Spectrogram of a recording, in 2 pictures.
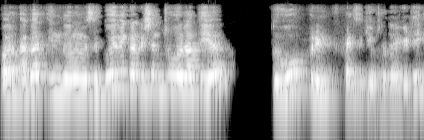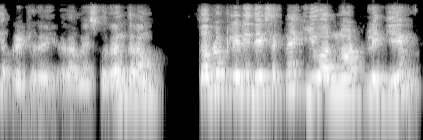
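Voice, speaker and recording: Man, high voice, young adult, coding tutor, step-by-step explaining. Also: quick pace, low-quality recording. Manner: explanatory, repeats "thik hai" and mixes in English terms. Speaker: programming tutor. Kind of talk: screen-recorded coding lesson.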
